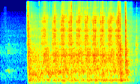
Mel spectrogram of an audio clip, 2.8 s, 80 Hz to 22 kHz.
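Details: SpraCoupe engine for a 1961 VW bus, with the coil from the original bus engine replacing the bad one: silence, then the engine fires straight away and settles into a quick, even chatter; it starts and runs cleanly.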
